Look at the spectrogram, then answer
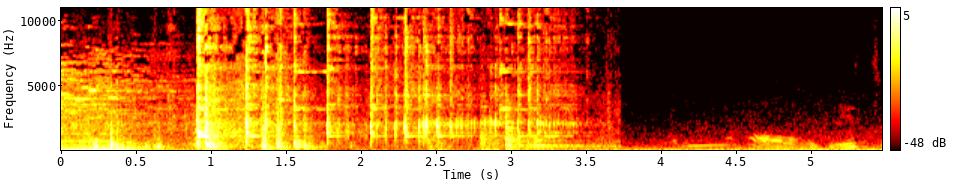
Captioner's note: flashlight clattering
